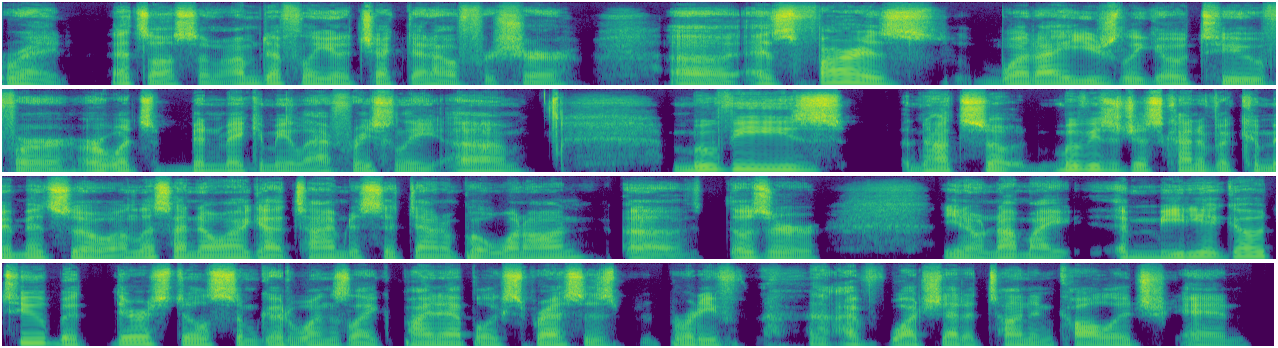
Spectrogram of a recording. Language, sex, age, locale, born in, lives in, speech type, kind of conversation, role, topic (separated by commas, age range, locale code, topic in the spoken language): English, male, 35-39, en-US, United States, United States, conversation, unstructured, none, What was the last thing that genuinely made you laugh?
